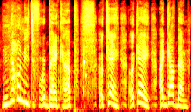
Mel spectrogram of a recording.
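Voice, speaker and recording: A woman's voice: fairly high pitch, expressive, unhurried, background noise. A woman voicing a flirty but firm policewoman in an ASMR roleplay, with a teasing, coaxing, authoritative manner. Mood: brisk, in command. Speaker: voice actor in roleplay audio.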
